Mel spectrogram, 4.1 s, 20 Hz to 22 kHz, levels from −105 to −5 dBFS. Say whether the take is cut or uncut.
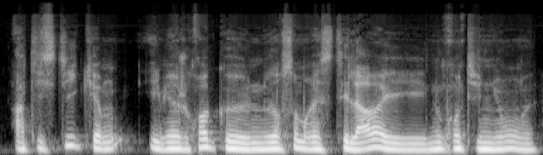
uncut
